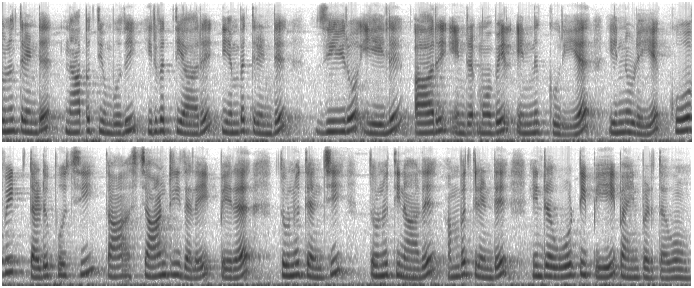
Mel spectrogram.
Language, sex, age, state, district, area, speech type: Tamil, female, 18-30, Tamil Nadu, Tiruchirappalli, rural, read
